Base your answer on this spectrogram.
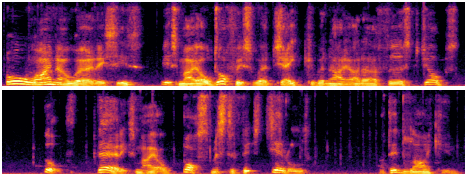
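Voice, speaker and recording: A man's voice: medium pitch, very animated, normal speed, a little mellow, breathy edge. A man acting a bitter, regretful old miser, haunted and pleading, in an amateur radio play. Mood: nostalgic. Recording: dull home video-call recording, background noise.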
